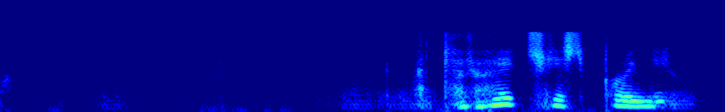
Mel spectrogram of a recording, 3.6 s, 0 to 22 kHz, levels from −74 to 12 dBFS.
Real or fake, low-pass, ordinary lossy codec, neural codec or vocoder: fake; none; none; codec, 16 kHz, 0.5 kbps, FreqCodec, smaller model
